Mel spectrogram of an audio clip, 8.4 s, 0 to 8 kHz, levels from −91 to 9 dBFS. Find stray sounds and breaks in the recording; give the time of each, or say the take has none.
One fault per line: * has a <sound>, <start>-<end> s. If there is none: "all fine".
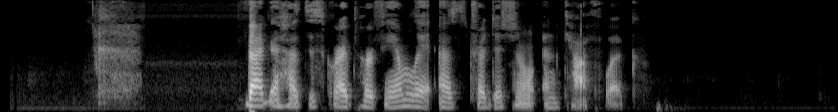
all fine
